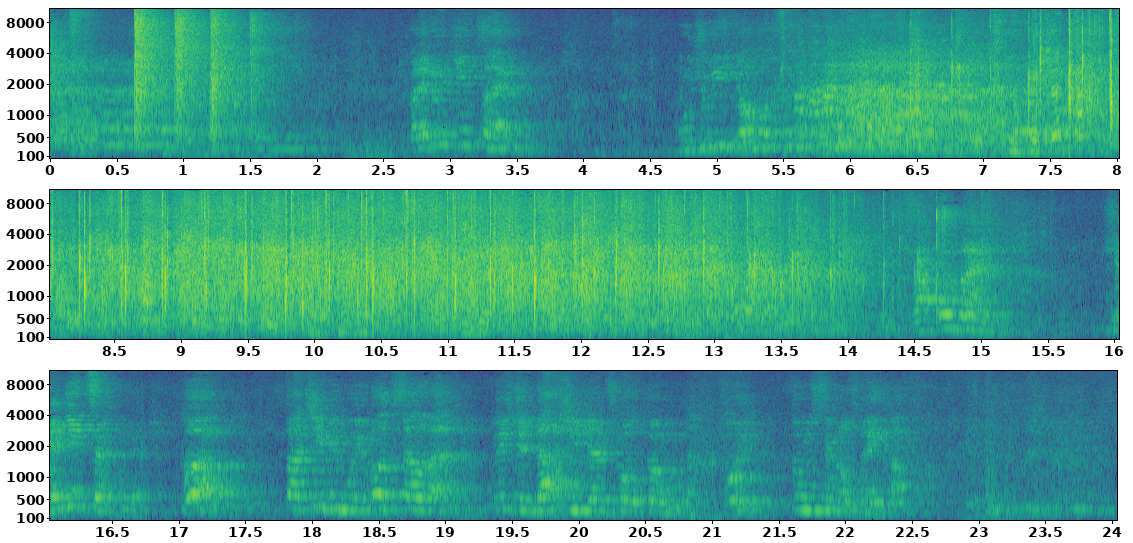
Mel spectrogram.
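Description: A teenage boy speaks animatedly in a play voice.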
